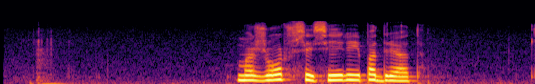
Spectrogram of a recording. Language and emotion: Russian, neutral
